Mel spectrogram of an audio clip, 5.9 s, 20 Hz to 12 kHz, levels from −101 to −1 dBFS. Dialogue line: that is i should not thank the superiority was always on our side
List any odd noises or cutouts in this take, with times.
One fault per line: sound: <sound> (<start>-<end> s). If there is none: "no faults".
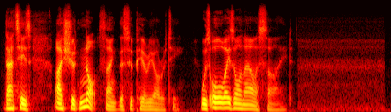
no faults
